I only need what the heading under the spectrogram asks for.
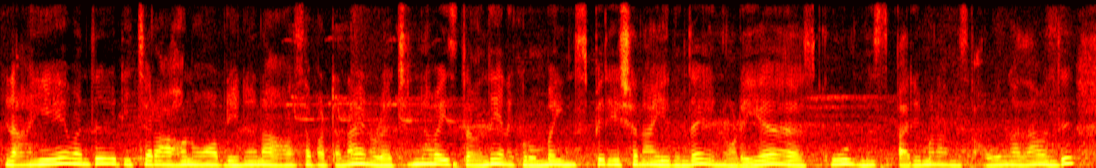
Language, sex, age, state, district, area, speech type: Tamil, female, 30-45, Tamil Nadu, Thanjavur, urban, spontaneous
